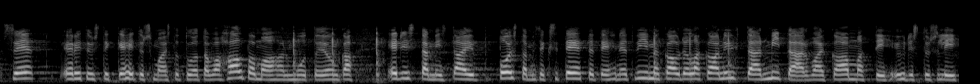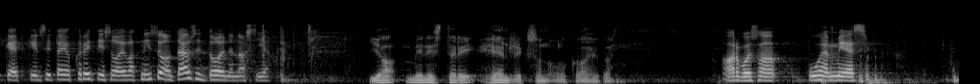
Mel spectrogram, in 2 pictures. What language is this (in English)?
Finnish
